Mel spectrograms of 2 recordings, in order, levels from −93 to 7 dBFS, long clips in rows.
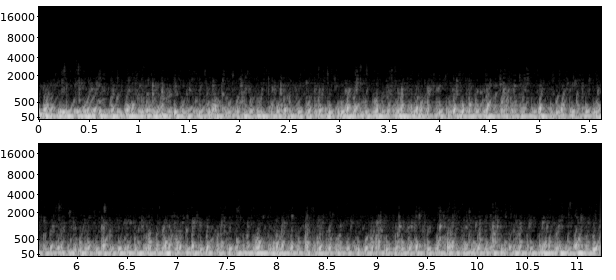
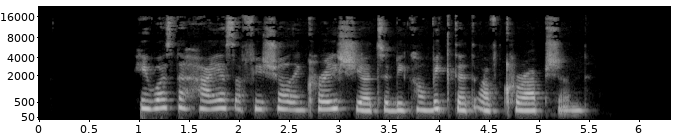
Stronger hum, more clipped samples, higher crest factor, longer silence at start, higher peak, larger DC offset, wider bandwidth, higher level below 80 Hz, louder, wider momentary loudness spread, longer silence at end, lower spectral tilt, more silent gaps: neither; neither; about the same, 14 dB vs 18 dB; second, 0 s vs 1 s; about the same, -8 dBFS vs -10 dBFS; neither; second, 1.4 kHz vs 17 kHz; first, -22 dBFS vs -76 dBFS; first, -23 LUFS vs -27 LUFS; about the same, 5 LU vs 6 LU; second, 0 s vs 0.85 s; first, -17 dB/octave vs -3 dB/octave; neither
